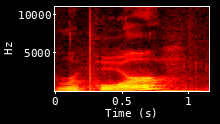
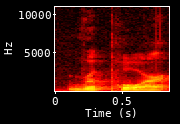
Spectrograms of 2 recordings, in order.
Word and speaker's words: rapport: but some differences so in the word rapport the t is silent Rapport and the letter A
